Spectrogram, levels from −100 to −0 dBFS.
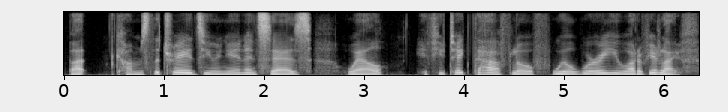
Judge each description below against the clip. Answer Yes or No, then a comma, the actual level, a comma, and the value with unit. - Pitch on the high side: No, medium, 180 Hz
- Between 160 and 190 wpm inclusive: No, average, 200 wpm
